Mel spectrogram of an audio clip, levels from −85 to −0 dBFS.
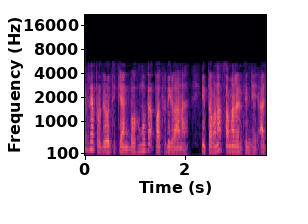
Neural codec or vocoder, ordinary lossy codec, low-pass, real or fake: vocoder, 22.05 kHz, 80 mel bands, WaveNeXt; none; 5.4 kHz; fake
